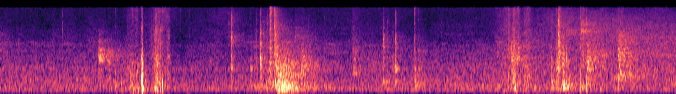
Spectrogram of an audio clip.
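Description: Handling noise: irregular light clicks and soft knocks over a low room hiss, with a small cluster about three seconds in.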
